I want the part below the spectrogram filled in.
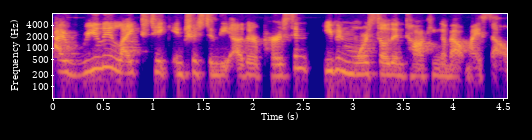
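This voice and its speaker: A woman with a fairly high pitch at a fairly quick pace. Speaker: entrepreneur and self-help blogger. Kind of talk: interview. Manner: loud.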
